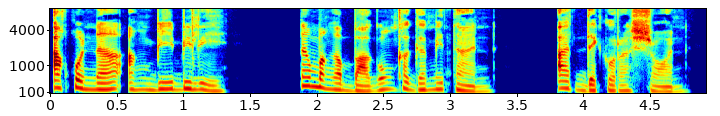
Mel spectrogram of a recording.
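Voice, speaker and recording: A woman's voice: deep voice, moderate pace, dry recording, close to an everyday voice. A woman voicing a domineering, greedy older mother-in-law, brazen and falsely caring, in an audio story. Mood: bossy, falsely caring. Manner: sharp, brazen, commanding. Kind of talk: audio storybook character dialogue.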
